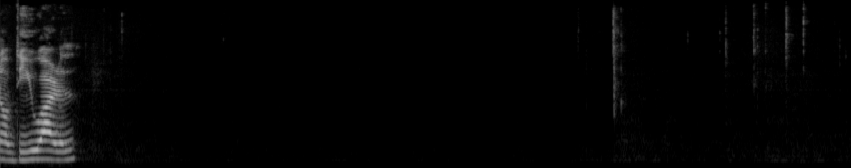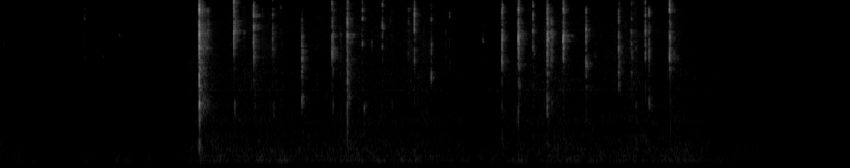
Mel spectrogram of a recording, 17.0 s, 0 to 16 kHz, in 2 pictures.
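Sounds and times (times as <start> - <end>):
keyboard typing: 10.4 - 12.9, 13.5 - 15.4.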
